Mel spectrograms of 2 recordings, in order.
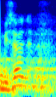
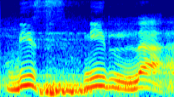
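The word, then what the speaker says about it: بسم الله: Kalau nggak pakai guru, bisa bismillahirrahmanirrahim. Oh ya bagus anak-anak. Gitu. Kalau pakai talqin itu enggak, satu-satu lihat. Ayo coba baca bismillah. Bi, bukan B. Bismillah. Ikutin, lihat nih mulut.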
